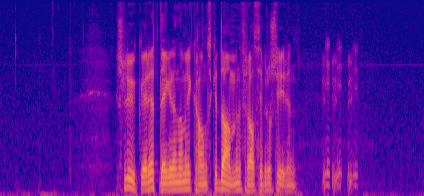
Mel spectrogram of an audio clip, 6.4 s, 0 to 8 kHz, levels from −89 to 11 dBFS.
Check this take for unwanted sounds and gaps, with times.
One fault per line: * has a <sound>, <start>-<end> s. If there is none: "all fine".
* has a laugh, 4.8-5.4 s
